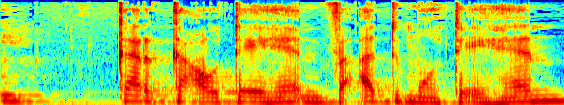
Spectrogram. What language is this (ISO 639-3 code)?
heb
